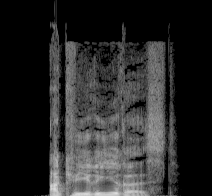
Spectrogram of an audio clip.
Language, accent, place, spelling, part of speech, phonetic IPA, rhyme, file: German, Germany, Berlin, akquirierest, verb, [ˌakviˈʁiːʁəst], -iːʁəst, De-akquirierest.ogg
- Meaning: second-person singular subjunctive I of akquirieren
